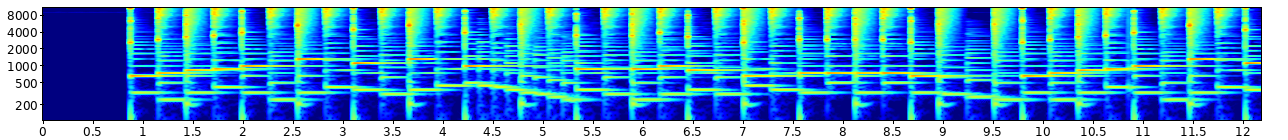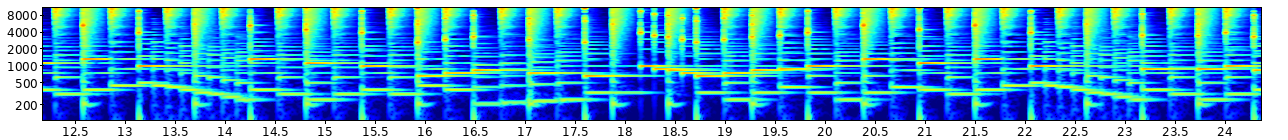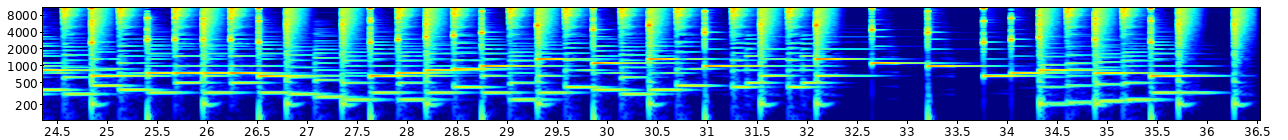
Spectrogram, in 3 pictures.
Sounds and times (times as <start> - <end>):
Music: 0.9 - 36.5.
